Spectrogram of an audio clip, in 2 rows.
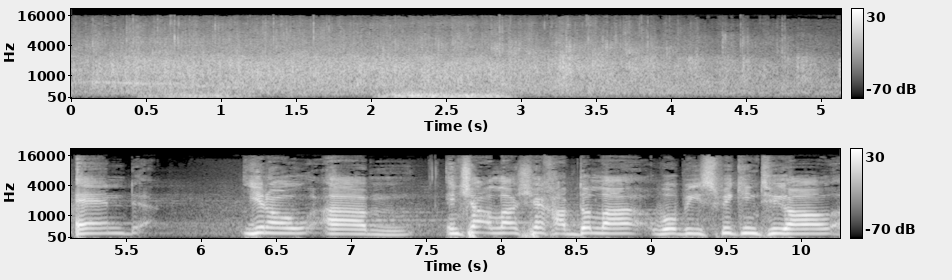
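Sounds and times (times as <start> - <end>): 
sustained audience applause: 0.0 - 5.2
speech: 5.5 - 10.2.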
